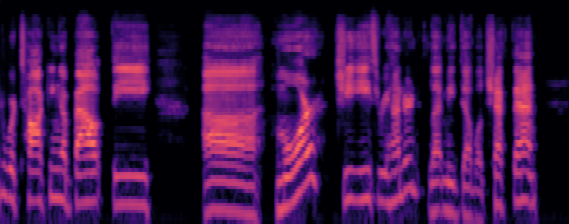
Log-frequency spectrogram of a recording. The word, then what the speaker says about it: MOOER: MOOER uh MOOER is the company m o o e r, pronounced MOOER uh like moo r.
